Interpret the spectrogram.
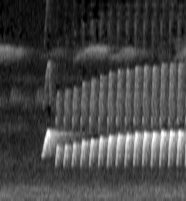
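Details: Silvered antbird singing, starting with a sharp upward note, then a rapid, regular chain of bright whistled notes that grow louder.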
